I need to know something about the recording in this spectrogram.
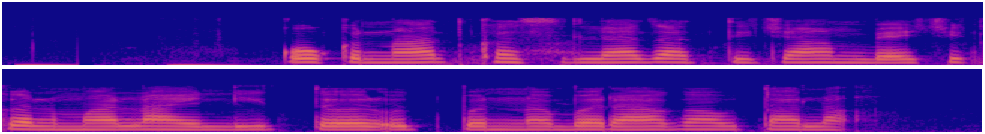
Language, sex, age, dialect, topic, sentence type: Marathi, female, 25-30, Southern Konkan, agriculture, question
